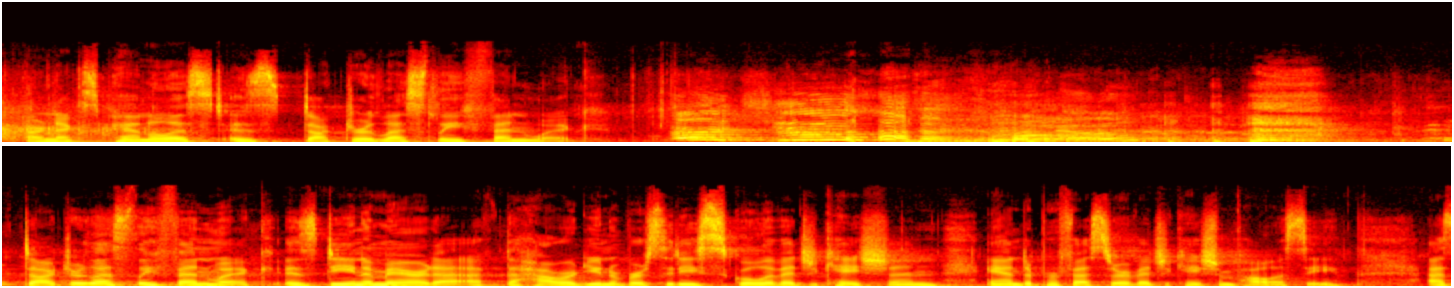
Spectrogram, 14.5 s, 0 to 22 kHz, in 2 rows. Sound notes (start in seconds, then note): 4.0 shouting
